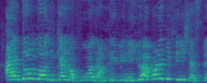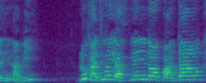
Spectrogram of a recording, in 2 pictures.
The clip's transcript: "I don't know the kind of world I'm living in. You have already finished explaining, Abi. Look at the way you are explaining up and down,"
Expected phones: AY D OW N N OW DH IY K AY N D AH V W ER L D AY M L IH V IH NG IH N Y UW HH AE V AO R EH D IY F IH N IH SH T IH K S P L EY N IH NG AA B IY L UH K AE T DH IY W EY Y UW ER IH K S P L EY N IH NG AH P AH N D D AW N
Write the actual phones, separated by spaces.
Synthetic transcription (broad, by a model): AY D OW N N OW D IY K AY N D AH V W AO D AY M L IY V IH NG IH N Y UW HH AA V AO R EH D IY F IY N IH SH IH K S P L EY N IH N AA B IY L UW K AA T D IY W EY Y UW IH S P L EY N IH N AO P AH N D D AW N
